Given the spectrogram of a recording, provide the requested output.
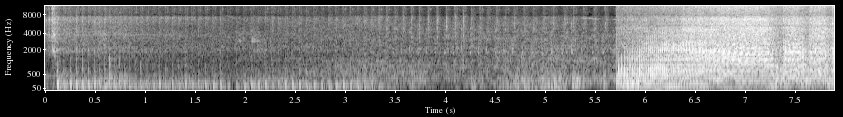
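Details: Rouser 180 single-cylinder after repair for engine noise: rocker arm, tensioner and clutch lining replaced; rings, gasket, chain guide and clutch housing refitted. Idles with an even, steady beat and revs up cleanly with no knock or rattle; running properly.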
